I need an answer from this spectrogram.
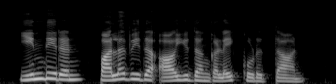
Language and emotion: Tamil, neutral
